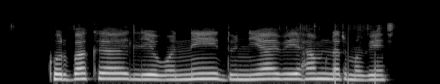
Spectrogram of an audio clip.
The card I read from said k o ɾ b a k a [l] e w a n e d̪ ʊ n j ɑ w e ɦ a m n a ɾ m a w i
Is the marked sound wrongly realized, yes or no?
no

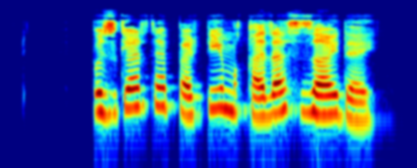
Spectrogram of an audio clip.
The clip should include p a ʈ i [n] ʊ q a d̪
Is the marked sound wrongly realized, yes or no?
yes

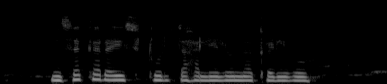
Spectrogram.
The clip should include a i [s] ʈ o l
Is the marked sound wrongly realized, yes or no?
no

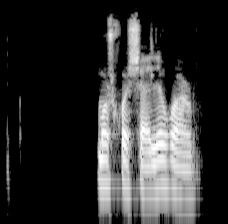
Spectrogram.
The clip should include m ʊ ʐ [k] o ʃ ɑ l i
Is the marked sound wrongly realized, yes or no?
yes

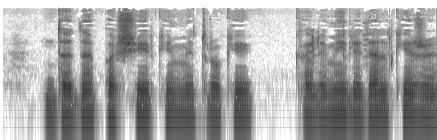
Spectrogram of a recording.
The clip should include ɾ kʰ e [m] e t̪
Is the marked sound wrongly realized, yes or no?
no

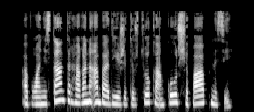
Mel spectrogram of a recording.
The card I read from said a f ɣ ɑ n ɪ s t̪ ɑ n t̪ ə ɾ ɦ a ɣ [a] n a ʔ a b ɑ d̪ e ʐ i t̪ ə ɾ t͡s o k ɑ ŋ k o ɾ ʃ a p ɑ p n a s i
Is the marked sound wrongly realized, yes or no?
no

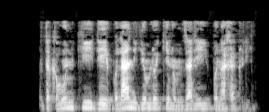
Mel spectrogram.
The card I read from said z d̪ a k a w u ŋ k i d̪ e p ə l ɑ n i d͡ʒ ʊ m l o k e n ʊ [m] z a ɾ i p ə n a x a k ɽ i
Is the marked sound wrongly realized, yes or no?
no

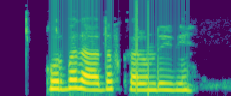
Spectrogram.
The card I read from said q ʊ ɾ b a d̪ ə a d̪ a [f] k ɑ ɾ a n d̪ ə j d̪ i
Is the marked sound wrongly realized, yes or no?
no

